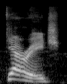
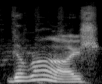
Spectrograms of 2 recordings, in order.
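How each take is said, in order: First: The word ends with a short, clipped vowel. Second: The final syllable has a long drawn-out A. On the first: "shortening the word" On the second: "pronounced with a long A at the end in America"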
